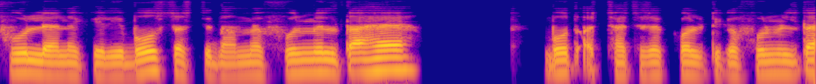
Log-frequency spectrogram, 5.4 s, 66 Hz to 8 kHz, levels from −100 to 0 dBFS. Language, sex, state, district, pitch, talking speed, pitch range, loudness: Hindi, male, Bihar, Jahanabad, 115 Hz, 200 wpm, 110-130 Hz, -18 LUFS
